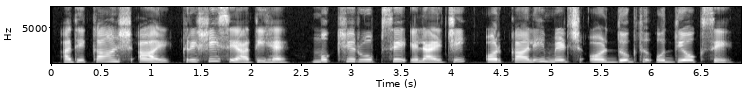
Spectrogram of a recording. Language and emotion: Hindi, neutral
